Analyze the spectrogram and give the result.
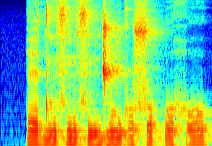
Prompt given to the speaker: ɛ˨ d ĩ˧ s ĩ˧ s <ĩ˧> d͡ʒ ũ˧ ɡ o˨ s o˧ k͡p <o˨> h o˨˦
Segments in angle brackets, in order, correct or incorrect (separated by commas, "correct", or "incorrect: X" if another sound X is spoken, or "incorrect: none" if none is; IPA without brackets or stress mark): incorrect: ĩ˨, correct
